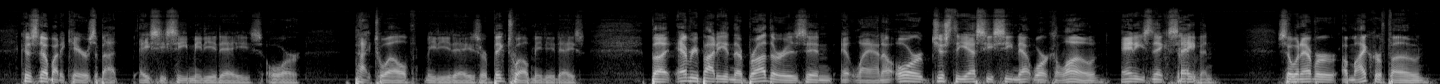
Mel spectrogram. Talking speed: 160 wpm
